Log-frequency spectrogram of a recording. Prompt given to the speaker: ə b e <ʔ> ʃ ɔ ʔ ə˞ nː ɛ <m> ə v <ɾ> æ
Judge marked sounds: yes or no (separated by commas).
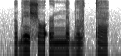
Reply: no, no, no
